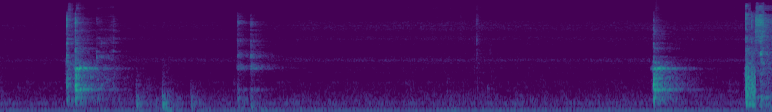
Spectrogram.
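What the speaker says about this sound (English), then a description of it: "And then we're gonna mix a tablespoon of flour." Milk and a tablespoon of flour are mixed in a measuring cup, giving a few quiet, scattered clinks and taps of a utensil against the cup with soft stirring between them.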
